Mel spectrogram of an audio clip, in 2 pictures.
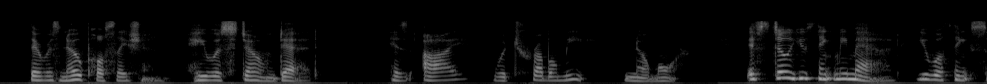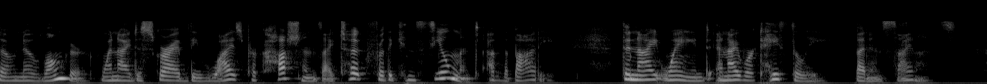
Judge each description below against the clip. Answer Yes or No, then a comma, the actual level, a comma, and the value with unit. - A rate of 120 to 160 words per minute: Yes, average, 155 wpm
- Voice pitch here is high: Yes, high, 195 Hz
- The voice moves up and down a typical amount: Yes, average, 4.9 semitones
